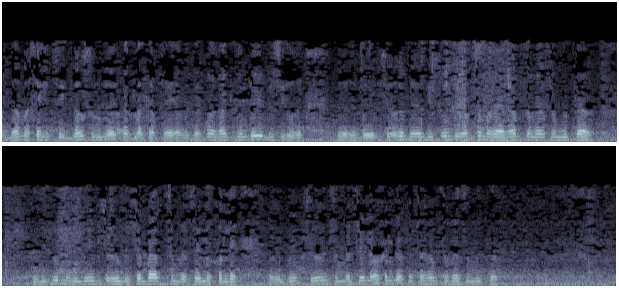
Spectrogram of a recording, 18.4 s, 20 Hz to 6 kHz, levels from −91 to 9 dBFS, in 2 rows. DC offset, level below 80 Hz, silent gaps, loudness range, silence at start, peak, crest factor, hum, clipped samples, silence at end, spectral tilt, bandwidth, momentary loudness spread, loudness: under 0.1%; -44 dBFS; none; 3 LU; 0 s; -8 dBFS; 16 dB; none; under 0.1%; 0 s; -12.5 dB/octave; 4.5 kHz; 15 LU; -24 LUFS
